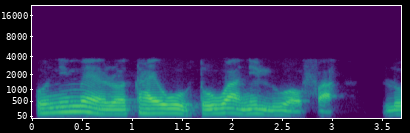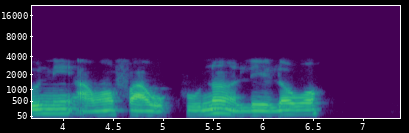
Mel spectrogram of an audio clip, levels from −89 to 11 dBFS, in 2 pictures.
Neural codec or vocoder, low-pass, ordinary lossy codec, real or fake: none; 3.6 kHz; Opus, 32 kbps; real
